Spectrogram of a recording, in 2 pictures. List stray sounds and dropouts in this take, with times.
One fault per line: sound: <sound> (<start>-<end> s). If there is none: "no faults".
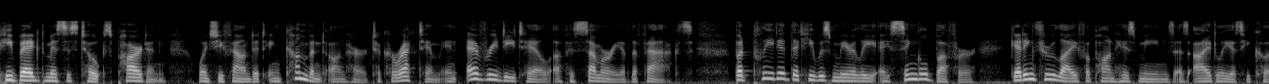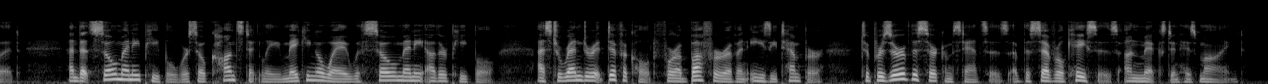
no faults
